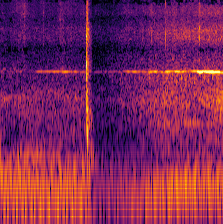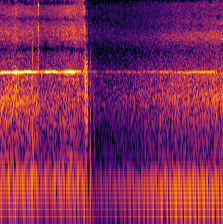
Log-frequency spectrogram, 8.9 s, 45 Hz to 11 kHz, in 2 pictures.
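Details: 2005 Saab 9-2X Aero, 119K miles on engine, stage 2 COBB OTS tune, cold start idle: steady low rapping about 3.5 per second under the exhaust note; owner suspects piston slap, data logging shows no knock.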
